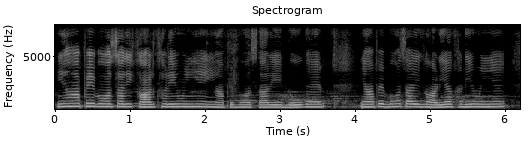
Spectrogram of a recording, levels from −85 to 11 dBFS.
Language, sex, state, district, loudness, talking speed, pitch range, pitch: Hindi, female, Uttar Pradesh, Etah, -25 LUFS, 215 wpm, 230-255 Hz, 250 Hz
